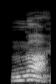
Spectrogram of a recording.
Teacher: ङ को ङ ना उच्चारित करके अंगा उच्चारित करते हैं, अंगा, जो कि गलत है। ये अंगा नहीं ङ है।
